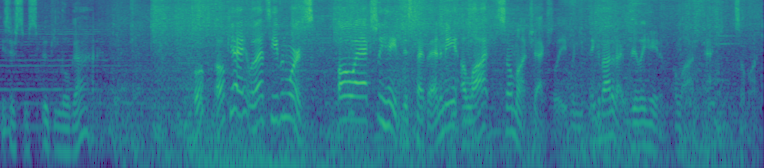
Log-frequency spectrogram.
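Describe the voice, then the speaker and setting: A man chatting casually and at length while streaming a video game, rambling along and jumping up in excitement. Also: medium pitch, quick pace. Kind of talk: live gameplay commentary. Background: game music.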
